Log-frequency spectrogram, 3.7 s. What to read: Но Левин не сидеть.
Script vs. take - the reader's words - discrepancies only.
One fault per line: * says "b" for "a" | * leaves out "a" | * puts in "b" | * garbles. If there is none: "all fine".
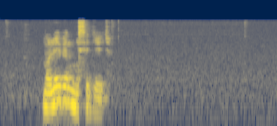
all fine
